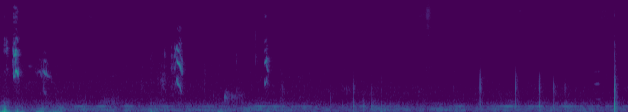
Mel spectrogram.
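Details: Domestic cat giving several short, quiet meows spaced a few seconds apart, each a brief harmonic burst, over a steady low hum and occasional soft clicks and knocks.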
